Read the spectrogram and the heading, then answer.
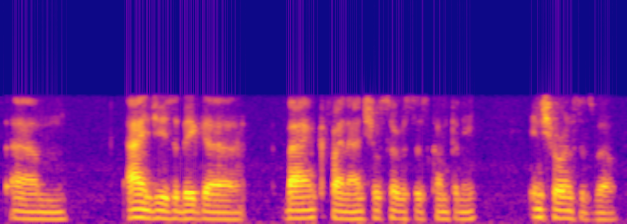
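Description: A middle-aged man from Guyana answering interview questions as a corporate executive, speaking in a measured, hesitant way with frequent pauses. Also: deep voice, flat delivery, breathy edge, phone-quality sound.

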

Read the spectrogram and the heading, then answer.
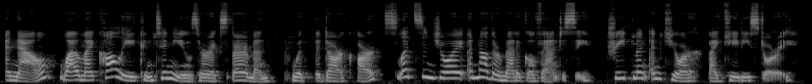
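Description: A woman's voice: lowish voice, big pitch swings, brisk, few pauses, fairly bright tone. An actress playing a dry, skeptical podcast host, the exasperated straight woman in scripted comic banter. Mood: presenting. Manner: wry, skeptical.

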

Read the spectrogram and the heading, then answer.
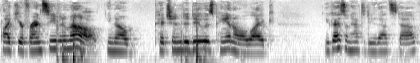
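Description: A woman's voice: mid-range voice, steady tone, a little fast, background noise. A woman hosting a casual interview, chatty and candid with some casual swearing.

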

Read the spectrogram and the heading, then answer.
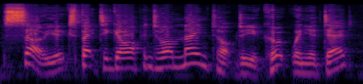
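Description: A man's voice: on the high side, very animated, fairly quick, breathy edge, voice pushed up. A man voicing a bossy, mocking ship's mate who badgers and gives orders in a storybook reading. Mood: mock-solemn, bossy. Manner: commanding, interrogating, mock-solemn.

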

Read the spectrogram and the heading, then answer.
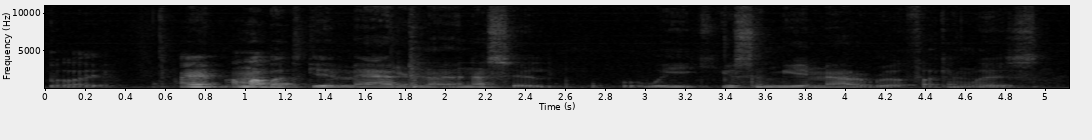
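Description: A man's voice: very deep voice, animated, fast talker, creaky, slight background noise. A young man from Peoria who raps and produces, talking in a laid-back, mumbly way with lots of fillers and swearing. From Peoria, Illinois. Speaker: rapper and producer. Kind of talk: casual interview chat.

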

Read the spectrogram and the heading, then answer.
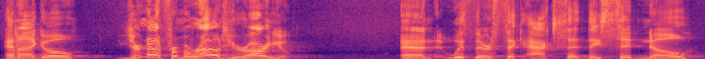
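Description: A man preaching a sermon to his church as pastor, telling stories dramatically and swinging from lively to hushed. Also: on the high side.

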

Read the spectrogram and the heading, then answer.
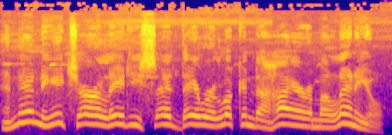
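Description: A man's voice: sits high, lively intonation, normal speed, soft background music. A man voicing an indignant middle-aged job seeker awkwardly trying to sound hip.

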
